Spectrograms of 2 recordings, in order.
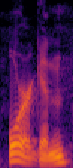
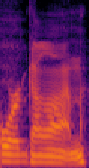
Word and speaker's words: Oregon: Oregon. I was corrected on the pronunciation there. It's not Oregon. – No. – That's how some dumbass Floridian kid would say it. It's Oregon.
